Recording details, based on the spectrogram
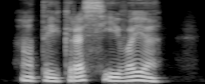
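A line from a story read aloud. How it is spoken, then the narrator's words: Barely audible. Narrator (Russian): чуть слышно проносится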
